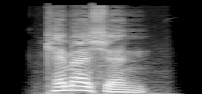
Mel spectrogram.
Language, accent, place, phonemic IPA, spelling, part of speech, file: German, Germany, Berlin, /ˈkɛmɐçən/, Kämmerchen, noun, De-Kämmerchen.ogg
- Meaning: diminutive of Kammer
